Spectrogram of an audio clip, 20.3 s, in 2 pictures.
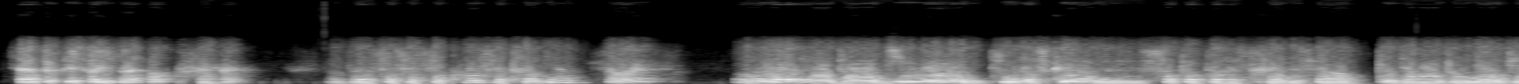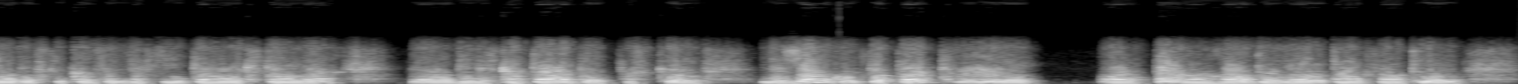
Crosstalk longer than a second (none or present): none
